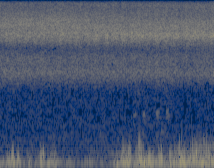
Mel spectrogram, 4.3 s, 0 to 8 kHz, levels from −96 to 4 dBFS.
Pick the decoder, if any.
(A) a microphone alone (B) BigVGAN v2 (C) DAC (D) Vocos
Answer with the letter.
A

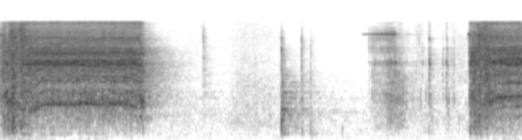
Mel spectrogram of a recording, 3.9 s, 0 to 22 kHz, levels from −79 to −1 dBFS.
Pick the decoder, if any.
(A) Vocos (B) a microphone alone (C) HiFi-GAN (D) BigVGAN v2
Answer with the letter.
B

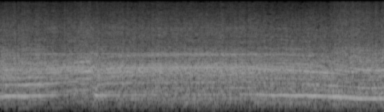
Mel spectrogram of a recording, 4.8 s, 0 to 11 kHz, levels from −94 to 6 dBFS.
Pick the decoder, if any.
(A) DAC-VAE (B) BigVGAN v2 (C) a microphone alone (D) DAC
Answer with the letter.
B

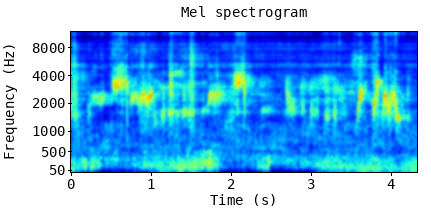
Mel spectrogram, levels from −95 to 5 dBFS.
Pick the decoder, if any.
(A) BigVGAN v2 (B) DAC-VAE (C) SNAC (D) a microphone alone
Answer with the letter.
C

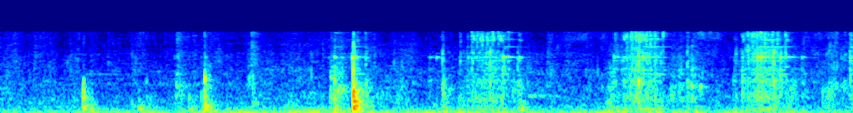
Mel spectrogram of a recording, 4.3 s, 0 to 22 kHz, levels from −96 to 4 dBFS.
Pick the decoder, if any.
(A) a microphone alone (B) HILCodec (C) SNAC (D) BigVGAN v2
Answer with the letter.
A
